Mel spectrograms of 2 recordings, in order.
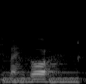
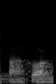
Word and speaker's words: Van Gogh: And so you will find, for example, in artists like Vincent van Gogh, his name is Van Gogh, by the way.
